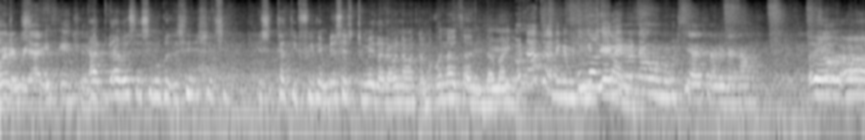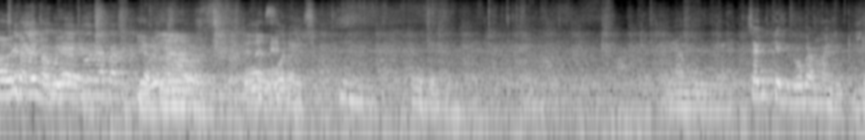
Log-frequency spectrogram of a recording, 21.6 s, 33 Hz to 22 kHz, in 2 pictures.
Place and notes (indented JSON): {
  "title": "Pumula, Bulawayo, Zimbabwe - Singing and shopping...",
  "date": "2013-12-21 16:45:00",
  "description": "…we are with the filmmaker Joyce Jenje Makwends and the pioneer jazz singer Lina Mattaka in a shop in Old Pumula Township…. We were just returning from a local Wedding ceremony where the Joyce and Lina had been singing in praise of bride and groom… and here they continue while shopping...\nAccording to Joyce, this song is – “Somandla thelu moya Oyingcwele” – translated into English – Almighty send the blessed atmosphere/ energy/ spirit…”",
  "latitude": "-20.14",
  "longitude": "28.48",
  "altitude": "1360",
  "timezone": "Africa/Harare"
}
